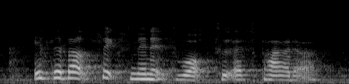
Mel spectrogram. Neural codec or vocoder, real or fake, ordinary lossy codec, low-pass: codec, 16 kHz, 8 kbps, FreqCodec, larger model; fake; none; none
